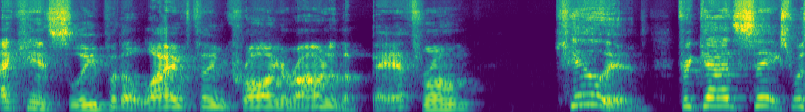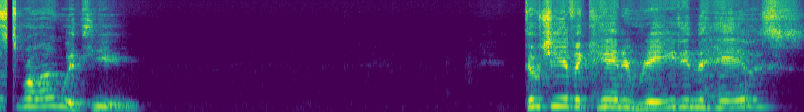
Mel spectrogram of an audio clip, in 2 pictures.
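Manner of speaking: high-pitched, heavy rural Southern drawl. Act out someone upset over a spider in the bathroom, Woody Allen crossed with Southern hick. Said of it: "sounds like Woody Allen crossed with like some Southern hick".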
